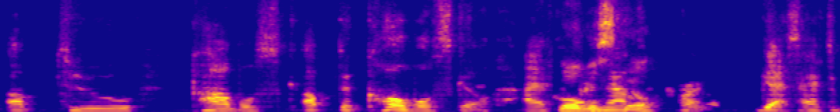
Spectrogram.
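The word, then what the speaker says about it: Cobleskill: up to Schenectady up to Cobblestone up to Cobo skill yes I have to pronounce it correctly I got chewed out last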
